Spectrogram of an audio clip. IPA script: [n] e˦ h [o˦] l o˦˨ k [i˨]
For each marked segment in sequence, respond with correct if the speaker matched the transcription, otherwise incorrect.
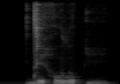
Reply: incorrect: d, correct, correct

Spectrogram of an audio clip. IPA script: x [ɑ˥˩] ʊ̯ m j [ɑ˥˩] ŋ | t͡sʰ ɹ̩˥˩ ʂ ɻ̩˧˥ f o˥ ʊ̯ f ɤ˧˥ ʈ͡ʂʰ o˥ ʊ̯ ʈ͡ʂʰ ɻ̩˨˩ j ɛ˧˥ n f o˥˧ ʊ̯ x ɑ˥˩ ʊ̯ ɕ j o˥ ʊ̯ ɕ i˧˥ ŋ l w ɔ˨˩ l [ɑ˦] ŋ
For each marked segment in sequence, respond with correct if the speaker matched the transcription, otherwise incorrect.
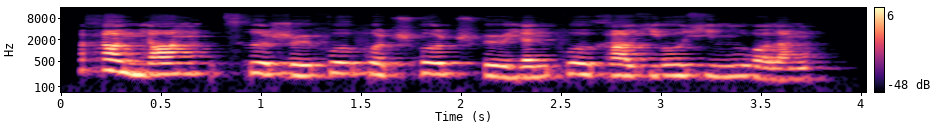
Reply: correct, incorrect: ɑ˥, correct

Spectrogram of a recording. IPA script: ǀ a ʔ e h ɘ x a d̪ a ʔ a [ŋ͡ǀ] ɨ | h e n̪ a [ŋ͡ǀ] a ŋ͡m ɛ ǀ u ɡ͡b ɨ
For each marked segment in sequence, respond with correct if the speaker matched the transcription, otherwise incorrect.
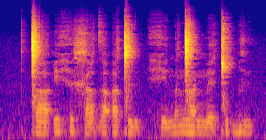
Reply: incorrect: ǀ, correct

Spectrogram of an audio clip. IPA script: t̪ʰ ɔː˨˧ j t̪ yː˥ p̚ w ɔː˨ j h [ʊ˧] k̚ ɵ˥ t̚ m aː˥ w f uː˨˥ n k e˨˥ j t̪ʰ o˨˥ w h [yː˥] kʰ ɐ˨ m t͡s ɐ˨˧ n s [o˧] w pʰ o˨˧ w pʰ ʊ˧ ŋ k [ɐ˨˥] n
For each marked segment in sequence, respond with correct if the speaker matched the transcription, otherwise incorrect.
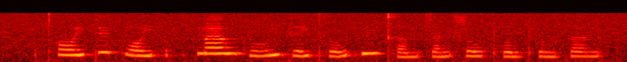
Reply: correct, correct, correct, incorrect: ɐ˥

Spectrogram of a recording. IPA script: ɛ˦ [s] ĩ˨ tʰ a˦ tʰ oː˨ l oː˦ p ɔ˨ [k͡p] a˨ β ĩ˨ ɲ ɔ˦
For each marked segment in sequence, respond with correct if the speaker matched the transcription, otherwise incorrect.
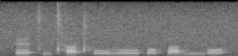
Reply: incorrect: t͡s, correct

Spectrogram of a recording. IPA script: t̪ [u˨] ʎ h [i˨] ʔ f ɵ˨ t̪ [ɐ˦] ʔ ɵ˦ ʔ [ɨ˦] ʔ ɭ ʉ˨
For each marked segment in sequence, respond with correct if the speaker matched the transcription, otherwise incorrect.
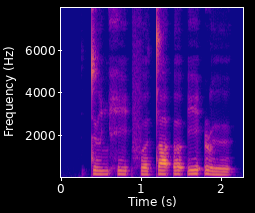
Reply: incorrect: ʉ˨, correct, correct, incorrect: i˦

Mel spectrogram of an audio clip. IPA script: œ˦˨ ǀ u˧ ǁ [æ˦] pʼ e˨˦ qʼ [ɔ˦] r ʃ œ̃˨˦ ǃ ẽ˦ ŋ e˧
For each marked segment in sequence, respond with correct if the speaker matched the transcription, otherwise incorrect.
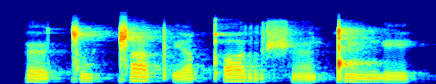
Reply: incorrect: a˦, correct

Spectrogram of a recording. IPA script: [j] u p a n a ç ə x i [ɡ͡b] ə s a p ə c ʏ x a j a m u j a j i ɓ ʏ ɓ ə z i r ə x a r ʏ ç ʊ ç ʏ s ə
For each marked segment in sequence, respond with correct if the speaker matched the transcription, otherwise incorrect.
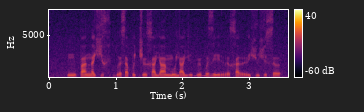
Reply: incorrect: ɲ, correct

